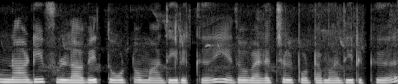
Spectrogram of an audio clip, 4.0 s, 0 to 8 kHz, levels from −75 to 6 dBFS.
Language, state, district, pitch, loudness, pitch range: Tamil, Tamil Nadu, Nilgiris, 205 Hz, -16 LUFS, 195-220 Hz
